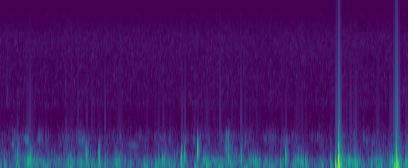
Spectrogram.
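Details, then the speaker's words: Listening over a pregnant mother's abdomen: maternal systolic murmur heard along with fetal heart sounds, a normal finding more likely in the second and third trimesters. "we are now listening over the mother's abdomen and a systolic murmur is heard in addition to the fetal heart sounds"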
